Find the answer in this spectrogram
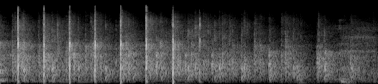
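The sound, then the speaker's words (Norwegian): Audience applause welcoming a local businessman: a few sharp, evenly spaced claps ring out first, then blend into a steady wash of scattered clapping from many hands that slowly thins toward the end. “Nei, gi ham en liten applaus, den òg.”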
